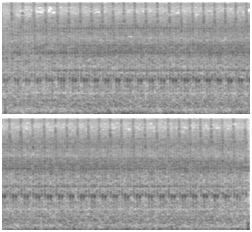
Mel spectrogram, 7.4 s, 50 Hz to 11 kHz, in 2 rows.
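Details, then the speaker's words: 2013 Audi Q5 2.0 misfiring with check engine light: fast, even ticking over a lumpy idle with a steady rhythmic stumble; one dead cylinder with no compression, later confirmed by borescope as a hole burnt through a valve. "there's a hole right through the valve right there look at that so that's why we have no compression"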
